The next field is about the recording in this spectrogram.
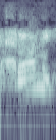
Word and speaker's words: اران: یه تیکش هم درست تلفظ ارانه که همین تلفظ دیگه ایست از ایران.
